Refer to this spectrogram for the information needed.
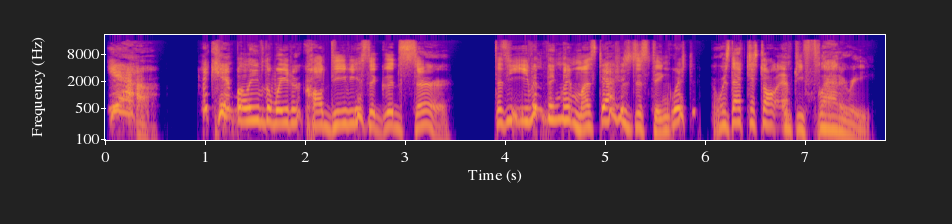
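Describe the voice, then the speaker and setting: Man playing a chatty, vain, silly brother, lively swoops. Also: sits high, brisk, vocal fry, no room sound, clean studio sound, full character voice. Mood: distracted, chatty. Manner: chatty, vain, obliviously cheerful. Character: mustache-proud, food-loving, easily distracted silly brother. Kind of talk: comic audio drama acting.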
